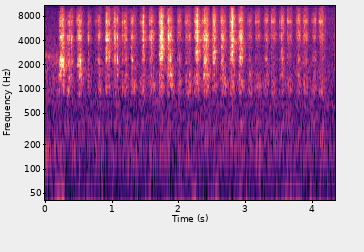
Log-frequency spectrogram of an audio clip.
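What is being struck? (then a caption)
Coated scratch art paper and wooden stylus. A wooden stylus scratches the mug area of a black coated scratch art paper page in a spiral pad. A quiet, dry, bright rasping comes in a rapid, uneven series of short strokes.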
